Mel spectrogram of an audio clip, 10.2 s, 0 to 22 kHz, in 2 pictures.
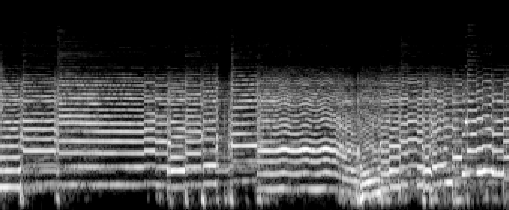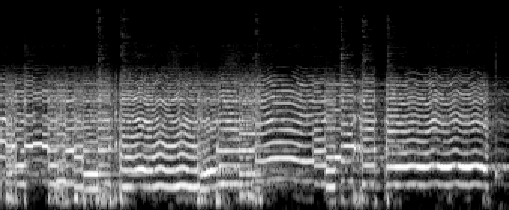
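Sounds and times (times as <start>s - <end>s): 
distorted electric guitar improvising over shifting chords: 0.0s - 10.1s.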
